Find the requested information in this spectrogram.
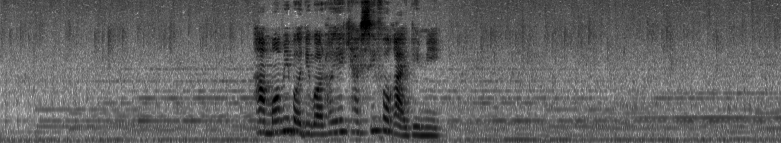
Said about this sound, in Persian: هانیوا میره زیر دوش آب.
